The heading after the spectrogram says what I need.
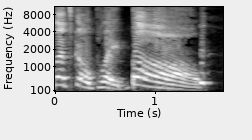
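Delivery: put-on high, slow overdubbed kid voice.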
